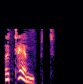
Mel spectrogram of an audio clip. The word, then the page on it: attempt: ə’tempt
